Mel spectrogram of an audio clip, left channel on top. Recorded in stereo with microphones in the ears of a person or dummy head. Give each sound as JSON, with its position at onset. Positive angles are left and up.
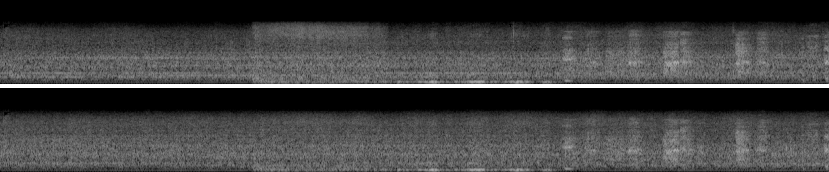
{"t": 2.5, "sound": "an explosion", "side_deg": 80, "distance_m": 3.0}
{"t": 4.0, "sound": "writing", "side_deg": 0, "distance_m": 1.3}
{"t": 5.6, "sound": "breathing", "side_deg": 0, "distance_m": 1.2}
